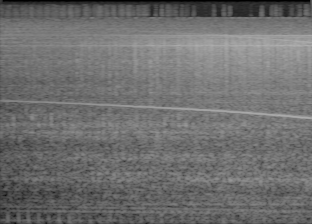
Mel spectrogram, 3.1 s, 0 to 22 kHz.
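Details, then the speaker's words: P-51 Mustang V-12 during a minimum idle check, warm with temperatures normal, oil pressure about 125: a low, slightly uneven idle with a few soft pops. The pops are normal, and it idles at 700 within the 600–700 target. "You can hear a little popping, that's going to be totally normal. It should idle between 6 and 7, there's 7."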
